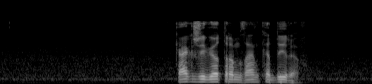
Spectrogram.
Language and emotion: Russian, neutral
